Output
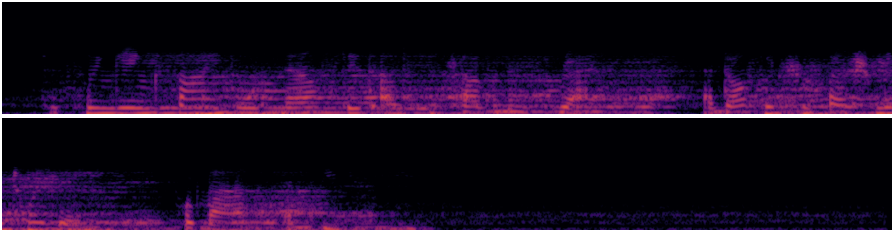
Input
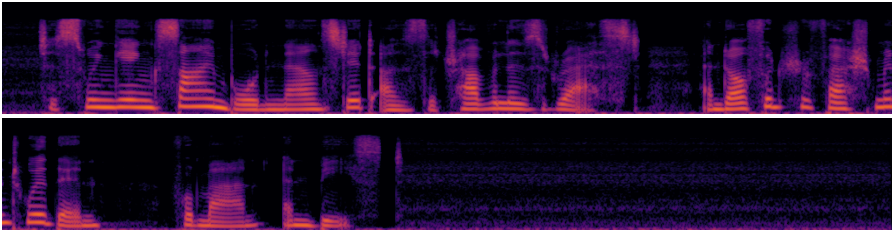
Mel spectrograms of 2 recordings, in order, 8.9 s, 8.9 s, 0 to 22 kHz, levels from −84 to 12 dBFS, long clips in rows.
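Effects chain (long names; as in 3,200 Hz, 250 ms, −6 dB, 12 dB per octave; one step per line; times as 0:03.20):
single-sideband voice off tune −290 Hz 230–3,200 Hz
low-shelf EQ 230 Hz −9 dB
comb filter 3.4 ms, depth 70%
brickwall limiter −21 dBFS, peak gain reduction 10 dB
downward compressor 12 to 1, threshold −33 dBFS, peak gain reduction 9.5 dB
flanger 0.97 Hz, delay 2.6 ms, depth 2.4 ms, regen +52%
low-pass that shuts in the quiet parts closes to 410 Hz, open at −29.5 dBFS
far-end echo of a speakerphone 110 ms, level −12 dB
reverb whose tail is shaped and stops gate 440 ms rising, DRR 5 dB
level +5 dB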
